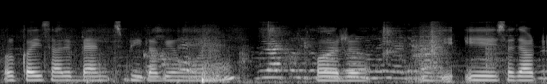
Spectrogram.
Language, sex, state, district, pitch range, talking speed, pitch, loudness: Hindi, female, Bihar, West Champaran, 185-295 Hz, 120 wpm, 190 Hz, -20 LUFS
